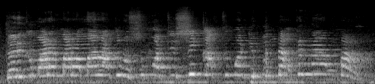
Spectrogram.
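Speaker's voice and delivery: high-pitched, piled-up retold accusations; mock exasperation, held high in pitch; exasperated confronting. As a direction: replay fed-up scolding, ending on a demand. Retold confronting a grumpy friend.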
